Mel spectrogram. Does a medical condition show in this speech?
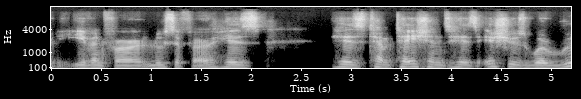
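No.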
